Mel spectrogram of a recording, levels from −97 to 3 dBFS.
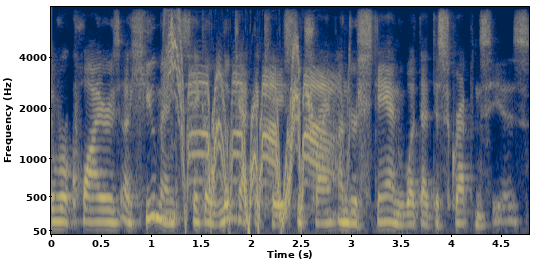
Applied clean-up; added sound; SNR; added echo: none; Scratching (performance technique); 0 dB; none.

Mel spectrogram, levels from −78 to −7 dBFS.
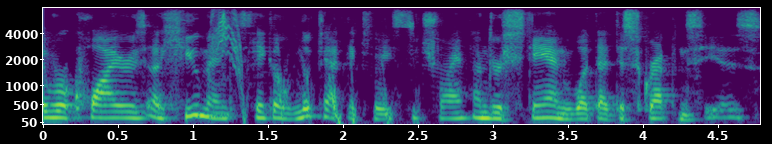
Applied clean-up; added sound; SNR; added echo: neural mask model DeepFilterNet 3.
